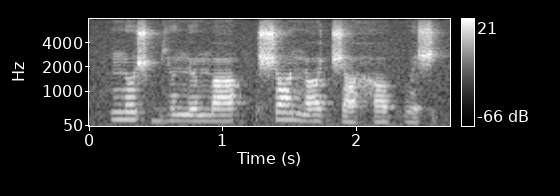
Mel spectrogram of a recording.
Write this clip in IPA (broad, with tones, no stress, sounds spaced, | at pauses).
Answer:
n̪ o˦ ʃ bʲ o˧ n̪ ɵ˧ m ɒ˧ | ʃ ɔ˦ n ɔ˧ t͡ʃ ɒ˨ h ɔ˨ kʷ ɛ˨ ʃ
